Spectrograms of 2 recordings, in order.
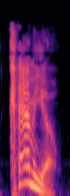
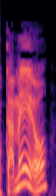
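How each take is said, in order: First: Cameo as KAM-ee-oh, stress first; English pronunciation. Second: Cameo said Spanish-style as kah-MEH-oh; wrong Spanish reading. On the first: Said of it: "See? Confusing". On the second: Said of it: "there's another Latin word". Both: Shown as a demonstration.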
